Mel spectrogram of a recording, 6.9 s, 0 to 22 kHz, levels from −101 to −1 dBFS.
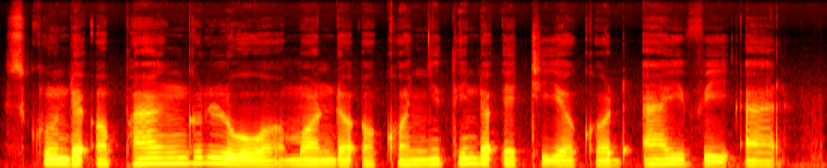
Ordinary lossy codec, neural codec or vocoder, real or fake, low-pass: none; none; real; none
